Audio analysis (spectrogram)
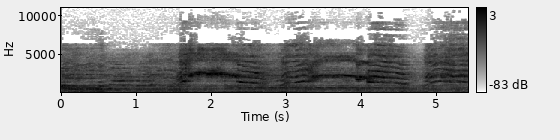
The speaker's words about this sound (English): I like how every kid screams when they get in the Santa's lap.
